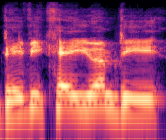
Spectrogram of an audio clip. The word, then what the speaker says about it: daviekumd: be twitter um it's it's at daveykumd d-a-v-i-e-k-u-m-d pronounced davy k umd there is no other way to pronounce that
